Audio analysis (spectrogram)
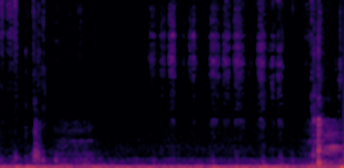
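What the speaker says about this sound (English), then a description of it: "Then I'm going to draw a line with my pencil." A pencil draws a straight line on paper for scrapbooking, a soft, continuous scratchy rubbing stroke that is quiet and close, with no talking.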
